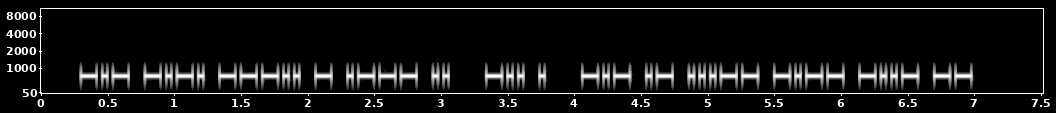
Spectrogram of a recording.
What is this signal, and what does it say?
Morse code, heard as a keyed tone, about 30 wpm, 700 Hz. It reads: KC8TJI DE KA3YXM
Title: USA Callsign DE Callsign - 6 Characters - 30wpm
